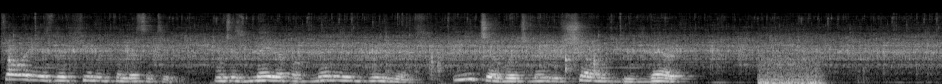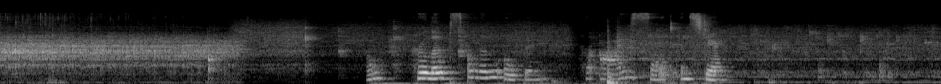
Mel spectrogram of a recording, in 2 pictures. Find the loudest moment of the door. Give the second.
8 s.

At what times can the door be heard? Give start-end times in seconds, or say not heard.
4.0-4.5, 7.5-8.2, 14.9-15.8.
